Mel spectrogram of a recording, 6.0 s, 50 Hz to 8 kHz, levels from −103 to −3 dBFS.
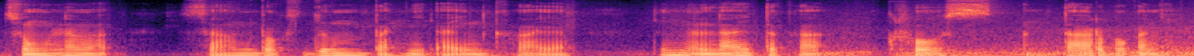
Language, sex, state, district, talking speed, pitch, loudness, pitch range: Mizo, male, Mizoram, Aizawl, 170 wpm, 95 Hz, -22 LUFS, 90-100 Hz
